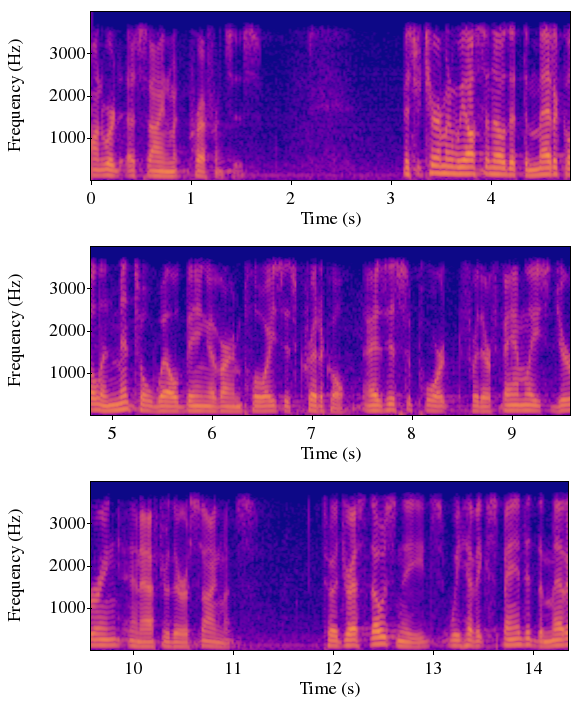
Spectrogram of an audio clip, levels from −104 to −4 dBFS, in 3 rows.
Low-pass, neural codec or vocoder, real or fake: 3.6 kHz; none; real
